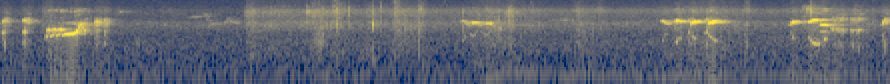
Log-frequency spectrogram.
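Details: Decoy white-rumped shama singing short separated phrases of bright whistles and chattering notes, with long quiet gaps and faint background rustling between them.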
